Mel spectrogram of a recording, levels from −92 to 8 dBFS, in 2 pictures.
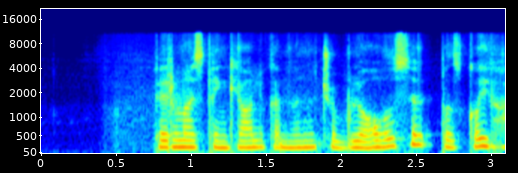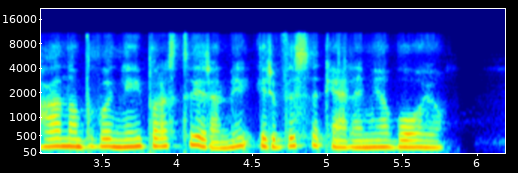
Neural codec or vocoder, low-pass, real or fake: codec, 16 kHz in and 24 kHz out, 0.8 kbps, FocalCodec, streaming, 65536 codes; 10.8 kHz; fake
